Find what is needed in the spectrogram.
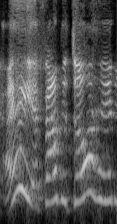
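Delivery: high, chirpy imitation of good news; mock oblivious prince. Acts prince oblivious to her crying.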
